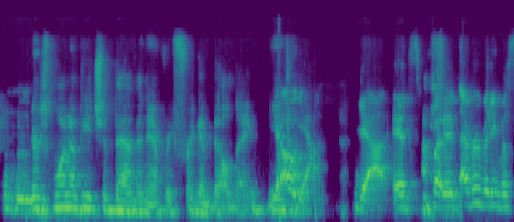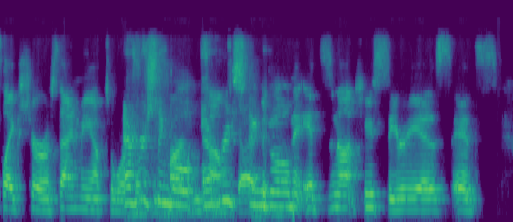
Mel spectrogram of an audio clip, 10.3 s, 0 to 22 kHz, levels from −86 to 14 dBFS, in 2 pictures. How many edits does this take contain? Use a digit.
2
